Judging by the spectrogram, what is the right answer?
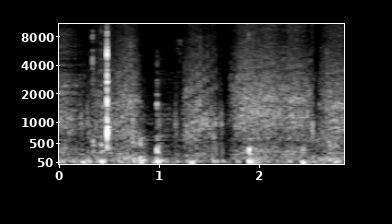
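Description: A horse whinnies in short bursts over a busy rural background, with a few snorts or thuds around it, fairly close.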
